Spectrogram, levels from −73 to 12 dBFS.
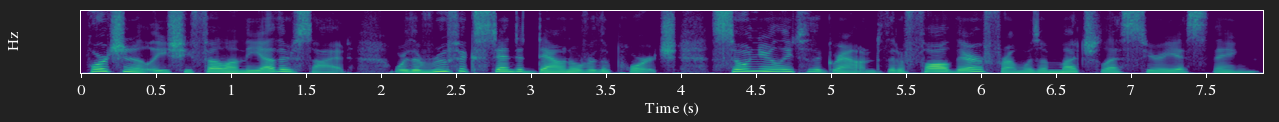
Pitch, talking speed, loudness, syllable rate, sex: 215 Hz, 230 wpm, -19 LUFS, 5.9 syllables/s, female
